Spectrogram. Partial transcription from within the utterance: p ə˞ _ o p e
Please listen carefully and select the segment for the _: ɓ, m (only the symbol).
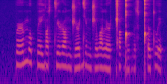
m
